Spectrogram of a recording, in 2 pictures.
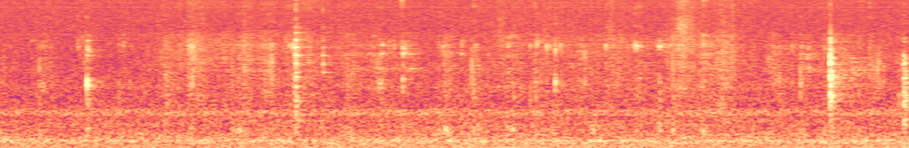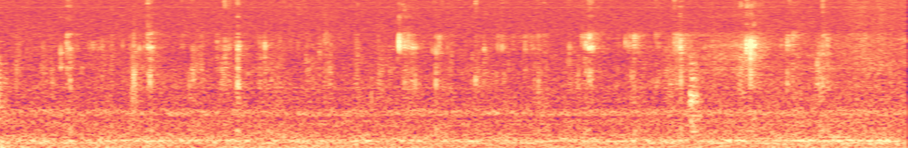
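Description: Chewing a mouthful of sauce-drenched potato, shrimp and sausage, with irregular wet smacks and small clicks.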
